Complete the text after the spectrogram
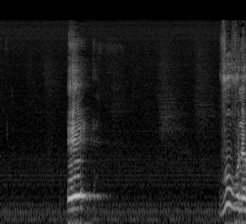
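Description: A man speaks into a microphone in short, animated bursts with pauses.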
